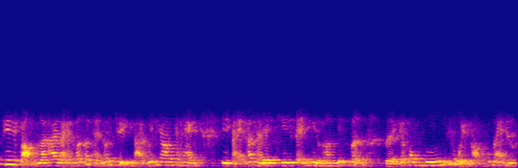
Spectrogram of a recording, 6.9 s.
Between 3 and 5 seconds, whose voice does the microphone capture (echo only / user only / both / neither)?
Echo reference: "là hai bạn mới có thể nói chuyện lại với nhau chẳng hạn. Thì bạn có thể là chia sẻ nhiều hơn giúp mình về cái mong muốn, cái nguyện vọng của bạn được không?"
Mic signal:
echo only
